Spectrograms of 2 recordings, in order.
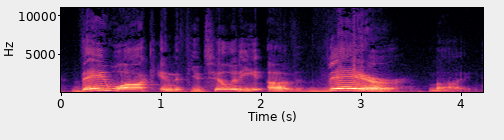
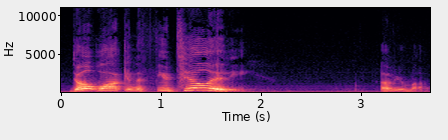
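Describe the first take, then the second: First: "their" leaned on, slow and loud; stress on their. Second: "futility" hit high and loud; stress on futility. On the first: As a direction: slowly punch the word "their". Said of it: "if I put the emphasis on this word". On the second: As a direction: lift and punch "futility". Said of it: "What if I put the emphasis on futility". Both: Shown as a demonstration.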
